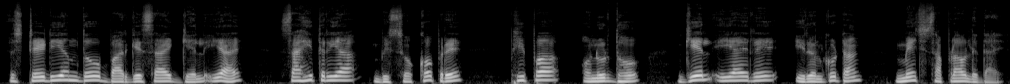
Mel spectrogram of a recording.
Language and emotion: Santali, neutral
